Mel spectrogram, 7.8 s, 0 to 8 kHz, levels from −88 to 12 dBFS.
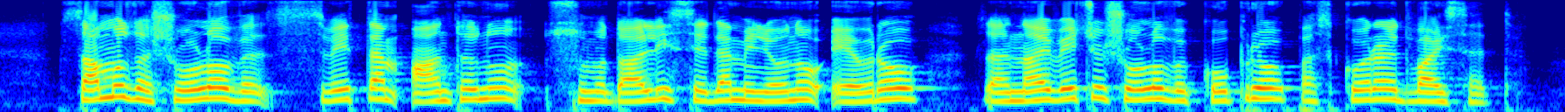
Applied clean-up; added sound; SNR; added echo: none; none; none; none.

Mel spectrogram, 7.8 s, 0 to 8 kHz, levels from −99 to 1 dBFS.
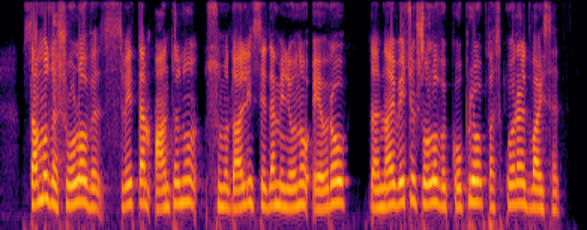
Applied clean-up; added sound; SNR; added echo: neural mask model Resemble Enhance denoiser.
